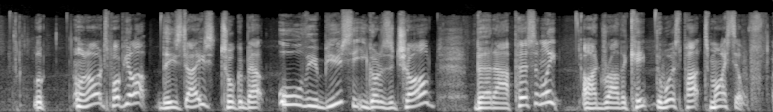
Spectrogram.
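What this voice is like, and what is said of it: Impression of Chopper's accent. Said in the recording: “I think you might have been listening to a little bit too much Chopper audio, but let's just go with that accent ... I nailed it ... I feel like I'm channeling Chopper”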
